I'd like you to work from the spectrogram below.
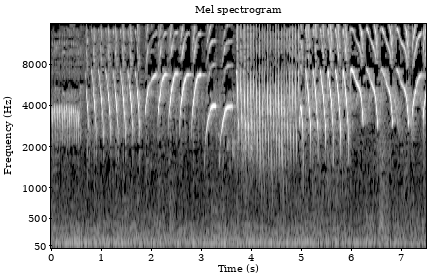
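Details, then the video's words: Canary song used as a lure for a canary reluctant to sing: a short steady tone, fast sweeping whistled notes, a loud buzzy trill, then repeated down-slurred and rising chirps. "pancingan Kenari malas bunyi"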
